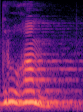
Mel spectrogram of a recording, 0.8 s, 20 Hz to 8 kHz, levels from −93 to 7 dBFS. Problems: none marked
